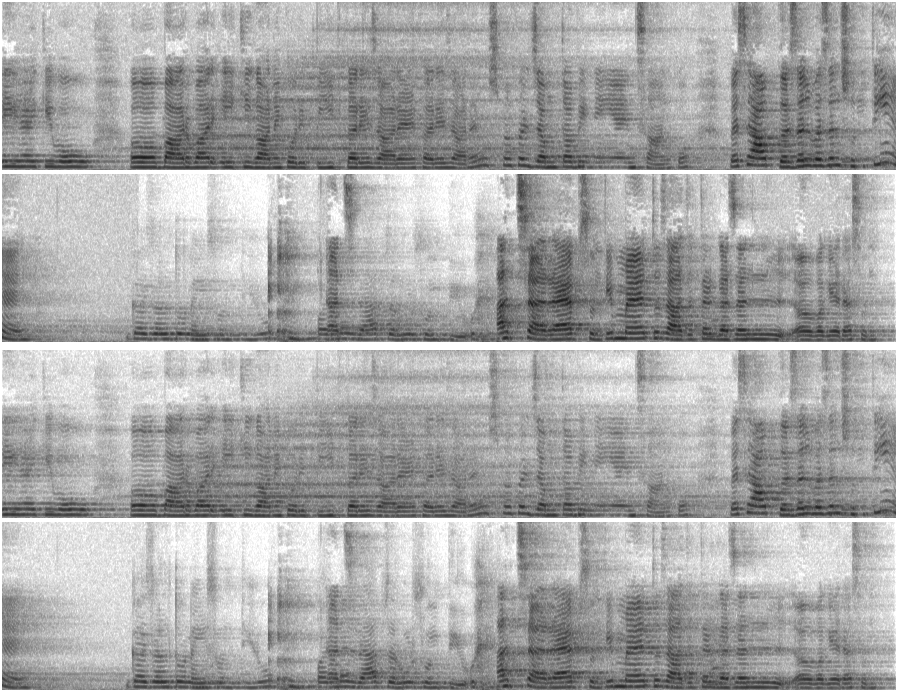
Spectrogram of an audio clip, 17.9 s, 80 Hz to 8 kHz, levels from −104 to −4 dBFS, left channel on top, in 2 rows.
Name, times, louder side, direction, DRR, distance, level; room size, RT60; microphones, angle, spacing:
voice 1, 0.0-9.3 11.7-12.4 13.9-17.7, left 3 dB, 30° left, 0.4 m, -27 dB
sound 1, 1.1-14.3 14.8-14.9 15.2-15.3 16.1-16.2, left 1 dB, 85° left, 4.9 m, -46 dB
voice 2, 5.7-6.1 8.4-8.5 10.2-11.7 12.1-13.9 16.0-16.2, right 1 dB, 45° right, 1.6 m, -33 dB
29.5 x 25.5 x 4.9 m
head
